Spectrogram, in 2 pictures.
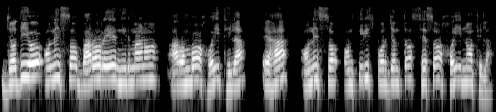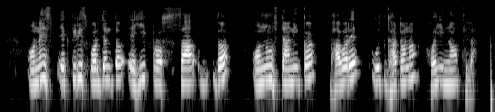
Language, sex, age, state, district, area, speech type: Odia, male, 45-60, Odisha, Bargarh, urban, read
